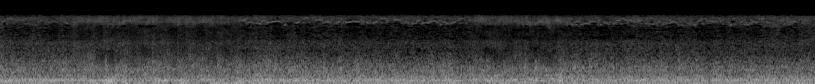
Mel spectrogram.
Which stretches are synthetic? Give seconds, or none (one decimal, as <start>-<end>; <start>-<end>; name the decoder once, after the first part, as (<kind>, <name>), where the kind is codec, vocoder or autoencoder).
0.7-2.4 (codec, HILCodec); 4.7-5.7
